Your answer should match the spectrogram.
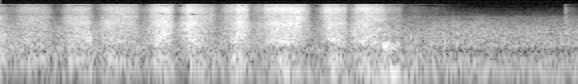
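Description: Camera lens being wiped clean, rubbing right against the microphone in quick strokes, several a second, that stop about a second and a half in.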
